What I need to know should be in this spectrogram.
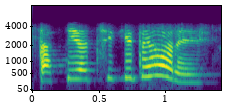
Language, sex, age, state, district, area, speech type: Odia, female, 18-30, Odisha, Bhadrak, rural, conversation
